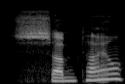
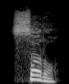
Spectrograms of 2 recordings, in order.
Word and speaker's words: subtle: Subtile. Yeah. How would you if something is mellow or just a little hint of something? Uh, very little. Subtle.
